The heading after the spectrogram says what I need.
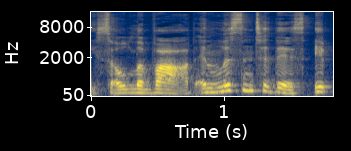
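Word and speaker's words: lebab: e b a b but the B is pronounced in a V so laav and listen to this it means your appetites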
